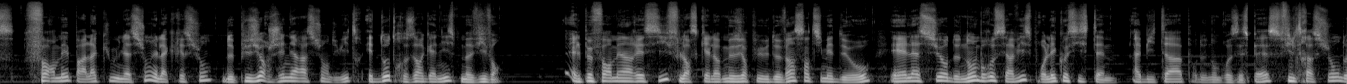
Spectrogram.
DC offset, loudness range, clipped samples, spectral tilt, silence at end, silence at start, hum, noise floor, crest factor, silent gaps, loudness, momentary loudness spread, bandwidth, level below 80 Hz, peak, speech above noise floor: under 0.1%; 2 LU; under 0.1%; -4.5 dB/octave; 0 s; 0 s; none; -62 dBFS; 16 dB; none; -24 LUFS; 7 LU; over 20 kHz; -68 dBFS; -8 dBFS; 38 dB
